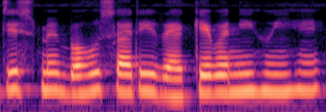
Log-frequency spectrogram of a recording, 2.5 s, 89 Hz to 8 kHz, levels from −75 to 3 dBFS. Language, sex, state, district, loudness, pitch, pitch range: Hindi, female, Uttar Pradesh, Lucknow, -16 LUFS, 210 Hz, 200-220 Hz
